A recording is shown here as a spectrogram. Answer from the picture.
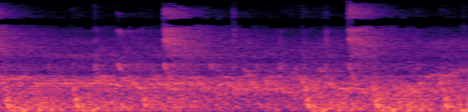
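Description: Loud experimental electronic music: electric guitar through an amplifier layered over prerecorded computer sounds, with a deep pulse and a noisy burst repeating a little more than once a second.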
